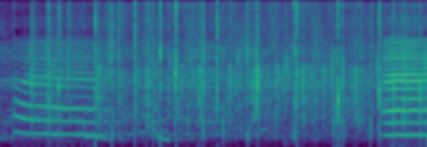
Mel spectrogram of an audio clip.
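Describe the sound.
An audience breaks into applause, a dense patter of many hands clapping at once. A loud sustained voiced tone sounds before the clapping begins and returns as it ends.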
